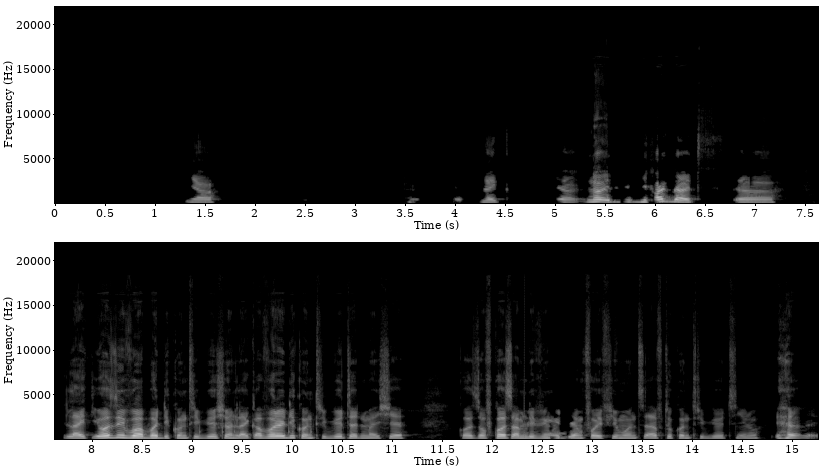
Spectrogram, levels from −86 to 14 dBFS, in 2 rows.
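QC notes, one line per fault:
8.65 to 10.20 s, train of clicks: after "it wasn't even", about ten similar clicks at an uneven pace near 5.2 per second, peaking roughly level with the speech and ticking over it until "my share because of". The likely cause is interference from nearby equipment or a faulty connection or power supply.
12.32 s, block of digital silence: between "because of course I'm" and "living with them for", the audio drops to zeros for 3.33 ms and returns with no fade. With abrupt edges on either side, so short a gap is heard as a tick or dip rather than as silence.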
